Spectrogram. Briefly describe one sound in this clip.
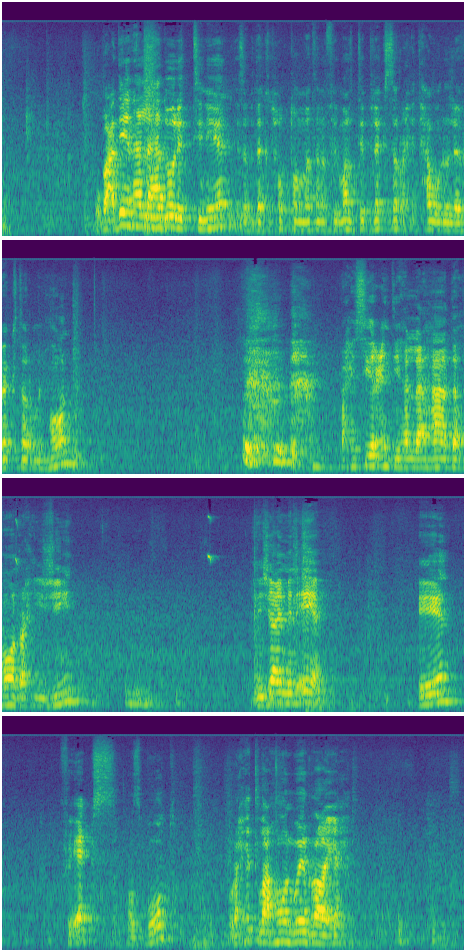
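A middle-aged man speaks calmly, explaining.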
